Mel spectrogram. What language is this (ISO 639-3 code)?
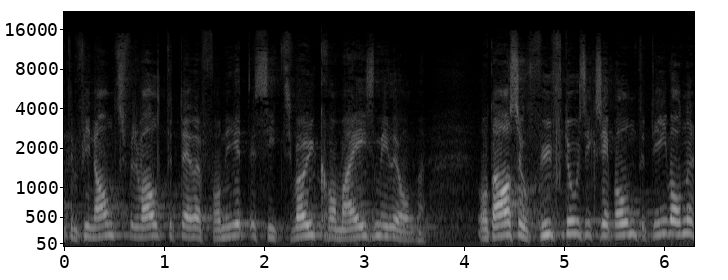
gsw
